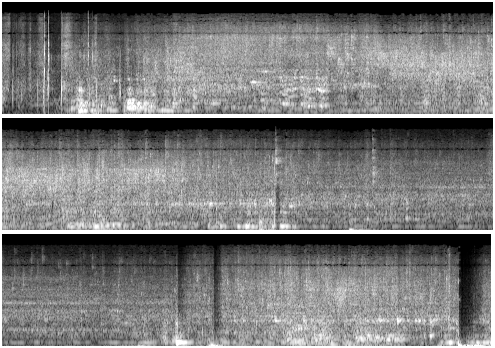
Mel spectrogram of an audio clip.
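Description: Water gushes loudly into a toilet bowl and drains away.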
